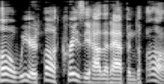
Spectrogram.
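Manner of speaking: really sarcastic tone, laid on heavy. Retelling own past remark on a show about stolen ideas: imitating own sarcastic remark. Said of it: "get real sarcastic".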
